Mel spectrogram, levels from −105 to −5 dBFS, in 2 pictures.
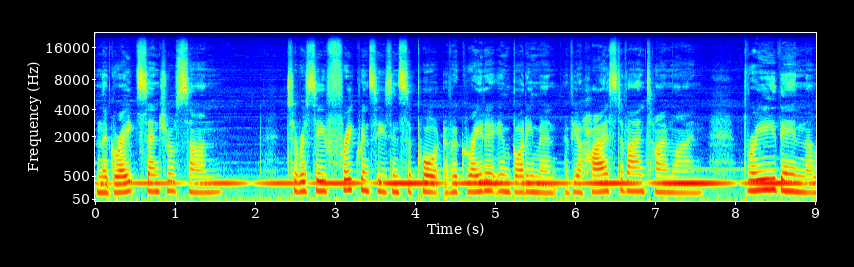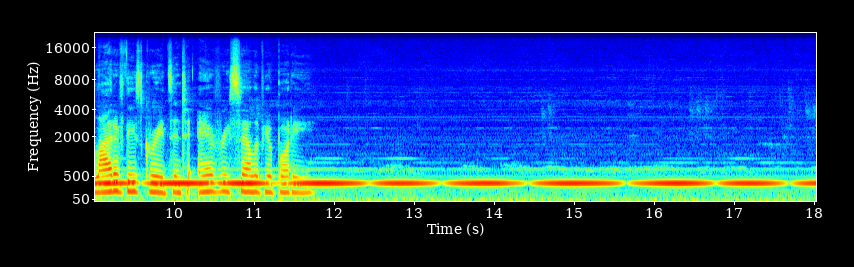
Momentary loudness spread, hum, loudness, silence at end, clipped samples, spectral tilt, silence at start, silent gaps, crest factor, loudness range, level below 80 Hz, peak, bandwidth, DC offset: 10 LU; none; -22 LUFS; 0 s; under 0.1%; -7 dB/octave; 0 s; none; 16 dB; 5 LU; -52 dBFS; -6 dBFS; 15.5 kHz; under 0.1%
